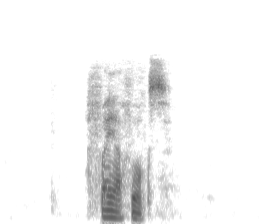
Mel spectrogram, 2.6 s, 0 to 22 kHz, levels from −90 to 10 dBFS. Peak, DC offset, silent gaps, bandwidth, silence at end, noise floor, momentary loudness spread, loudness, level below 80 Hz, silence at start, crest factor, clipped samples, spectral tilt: -14 dBFS; under 0.1%; none; 7.8 kHz; 0.95 s; -85 dBFS; 11 LU; -30 LUFS; -72 dBFS; 0.9 s; 20 dB; under 0.1%; -4 dB/octave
